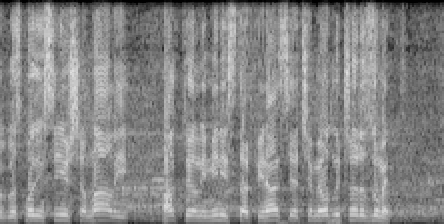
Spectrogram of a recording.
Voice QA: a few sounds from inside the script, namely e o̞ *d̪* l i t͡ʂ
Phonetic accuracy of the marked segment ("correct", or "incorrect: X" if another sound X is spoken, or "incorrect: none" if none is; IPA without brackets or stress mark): correct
